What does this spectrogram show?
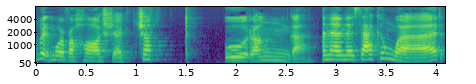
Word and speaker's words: chaturanga: What I want you to realize is when you see an A in the middle of a word in Sanskrit, very often it's actually pronounced as if it's a U, so more that oo sound.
